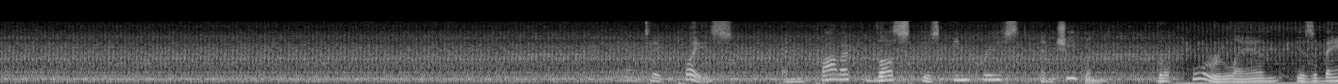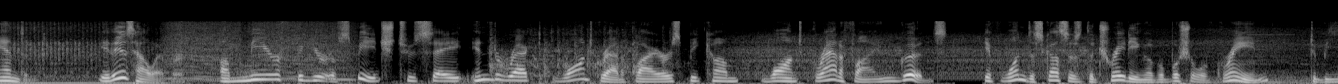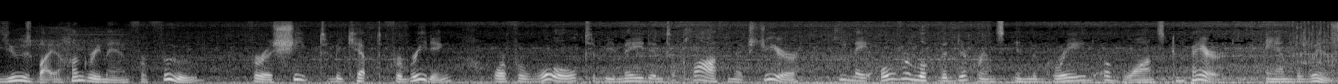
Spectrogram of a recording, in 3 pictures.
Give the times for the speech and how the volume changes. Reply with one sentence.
The speech can be heard from 6.2 to 40.1 s, at a steady volume.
